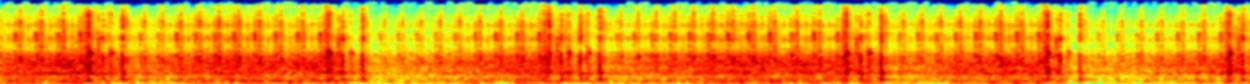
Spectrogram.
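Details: Enjomor model hit-and-miss engine running nicely: light ticking with a sharp firing pop about once a second, then coasting between shots, even and steady, under background highway traffic and conversation; normal hit-and-miss running.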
